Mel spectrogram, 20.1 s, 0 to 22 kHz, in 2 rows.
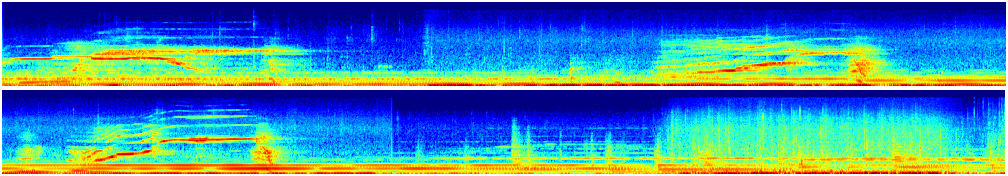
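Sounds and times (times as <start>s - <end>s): background music with low drone: 0.0s - 20.0s
elk bugling: 0.0s - 20.0s.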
